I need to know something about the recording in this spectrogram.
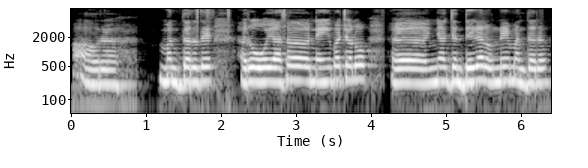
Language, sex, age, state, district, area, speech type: Dogri, female, 30-45, Jammu and Kashmir, Samba, rural, spontaneous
